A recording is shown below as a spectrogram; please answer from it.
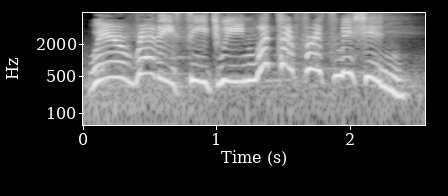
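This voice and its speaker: A woman voicing a small, excitable fairy girl companion in a video game, with a squeaky childlike voice. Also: measured pace, slight background noise, exaggerated voice. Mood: eager.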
